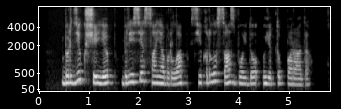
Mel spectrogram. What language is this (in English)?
Kazakh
